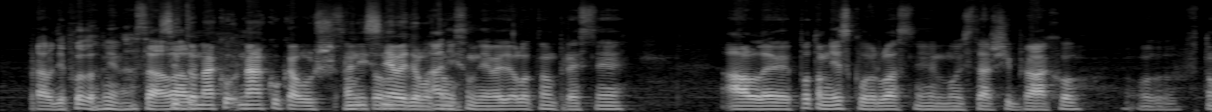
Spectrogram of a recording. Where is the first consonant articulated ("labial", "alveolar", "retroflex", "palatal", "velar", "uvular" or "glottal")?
labial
